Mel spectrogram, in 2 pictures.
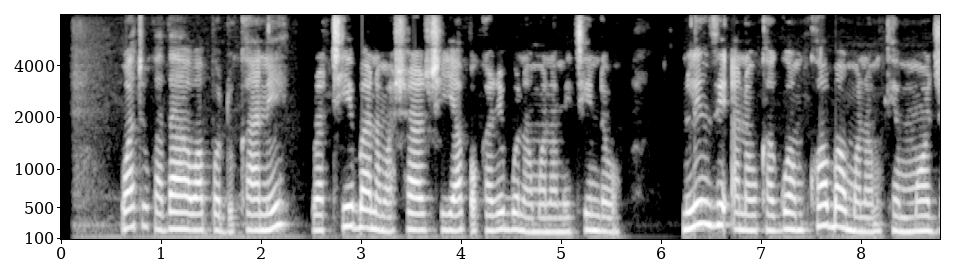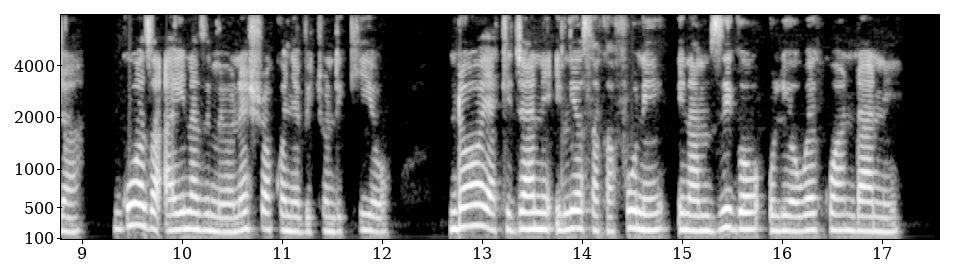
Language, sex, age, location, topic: Swahili, female, 25-35, Nairobi, finance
